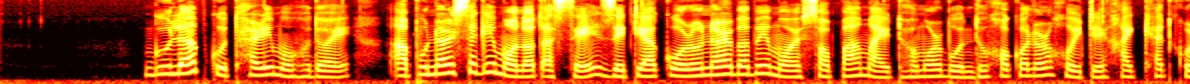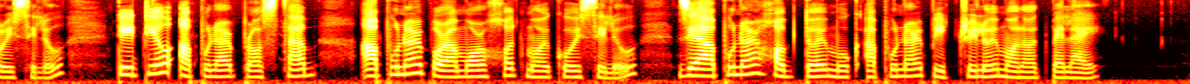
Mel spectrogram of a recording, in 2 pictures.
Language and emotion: Assamese, neutral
